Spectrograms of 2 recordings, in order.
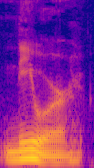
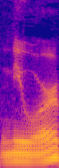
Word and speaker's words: NEEWER: So this review is for an LED video light by the company NEEWER. I usually pronounce it Newer, but Neewer.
